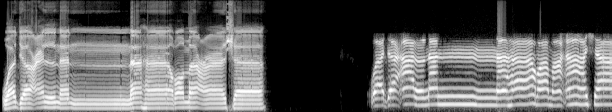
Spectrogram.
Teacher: Ada sedikit tadi yang harus diperhatikan, termasuk nun yang bertasydid dan mim bertasydid ini harus lebih diperlama ya, gunnahnya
